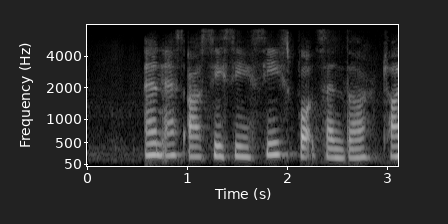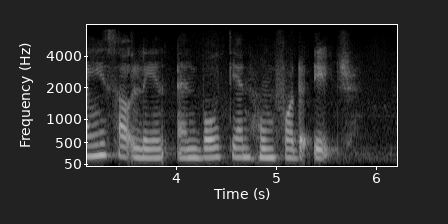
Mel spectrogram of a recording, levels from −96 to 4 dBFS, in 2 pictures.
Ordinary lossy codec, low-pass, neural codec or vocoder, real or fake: AAC, 32 kbps; 7.2 kHz; codec, 16 kHz, 2 kbps, X-Codec, HuBERT features, trained on LibriSpeech; fake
